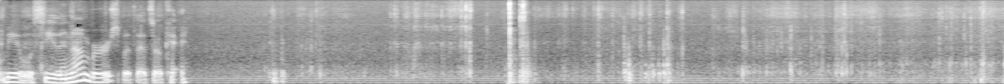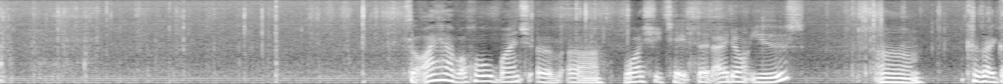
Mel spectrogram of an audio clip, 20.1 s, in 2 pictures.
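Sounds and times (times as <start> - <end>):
steady low hum: 0.0 - 20.0
paper rustling and crinkling: 3.9 - 4.8, 5.4 - 14.1, 18.3 - 19.9.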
